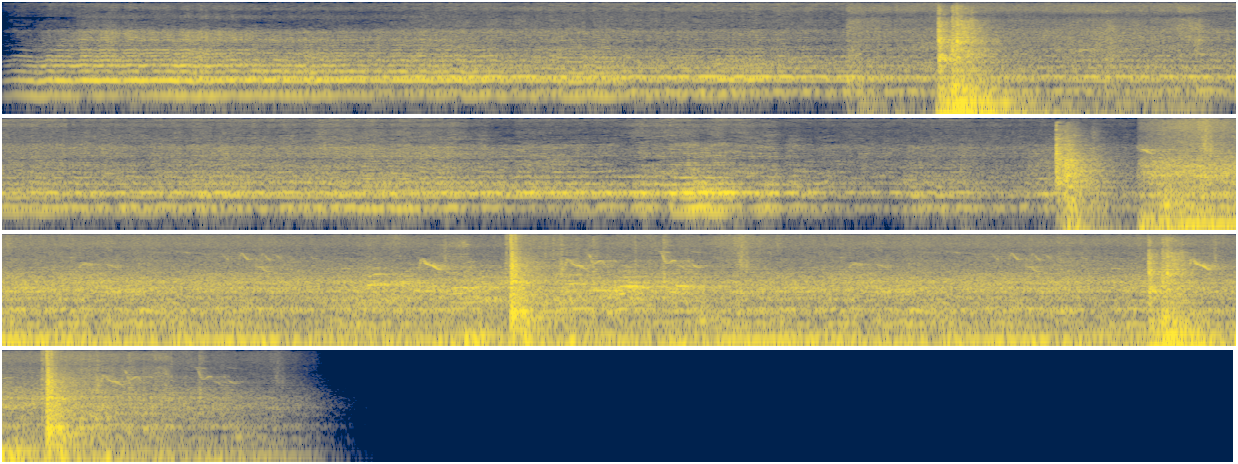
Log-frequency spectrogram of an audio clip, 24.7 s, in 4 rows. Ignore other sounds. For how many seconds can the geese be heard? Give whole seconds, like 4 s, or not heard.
2 s.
